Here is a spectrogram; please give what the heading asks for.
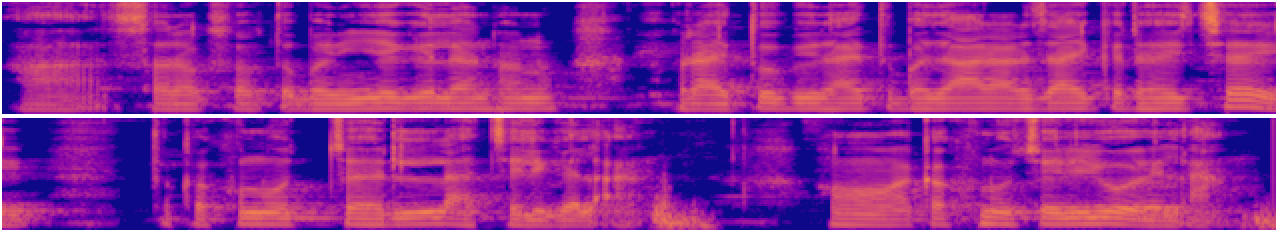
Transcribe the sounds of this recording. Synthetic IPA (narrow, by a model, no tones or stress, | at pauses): a̰səɾəɡsəb̚t̪ɔbənijeɡelənɦənaɾajt̪obʱiɾajt̪bəd͡ʒaɾəɾd͡ʒajkeɾəɦɛt͡ʃʰɛt̪ɔkəkʰnot͡ʃəɦɾlat͡ʃəliɡela̰ | hə̃akəkʰnot͡ʃəlijoela̰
